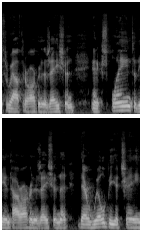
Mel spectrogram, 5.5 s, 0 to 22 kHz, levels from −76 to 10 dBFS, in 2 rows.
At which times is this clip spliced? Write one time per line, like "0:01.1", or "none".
none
